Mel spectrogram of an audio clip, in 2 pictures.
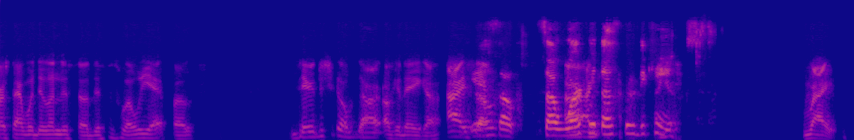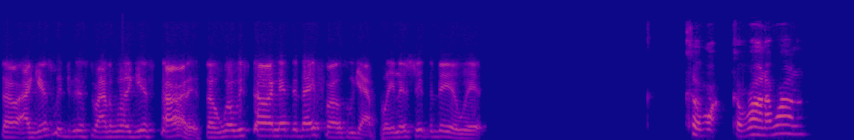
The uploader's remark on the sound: It's our first Zoom Podcast.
